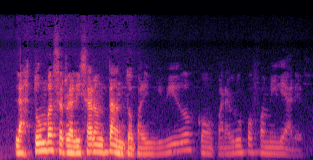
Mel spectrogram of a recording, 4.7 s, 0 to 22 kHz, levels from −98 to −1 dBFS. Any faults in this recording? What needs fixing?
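Nothing needs fixing, since no system fault can be heard in this speech. The room noise belongs to the recording, and the change in level around 2 s is the talker moving relative to the microphone.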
